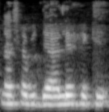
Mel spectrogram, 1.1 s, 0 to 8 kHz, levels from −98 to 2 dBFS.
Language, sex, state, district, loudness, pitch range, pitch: Hindi, female, Bihar, Araria, -14 LUFS, 215-230 Hz, 225 Hz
